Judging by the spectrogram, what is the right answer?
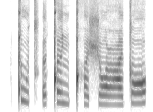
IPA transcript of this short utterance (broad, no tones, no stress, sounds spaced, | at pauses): ǃ u t͡sʼ ə ǃ ə ɲ ǃʰ ʌ ʃ ɔ ʕ ɛ t ɔ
